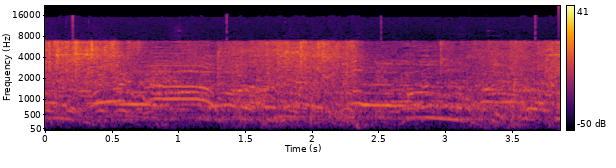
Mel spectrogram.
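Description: A loud, chaotic crowd of rioters shouts and yells in a dense, continuous roar, with scuffling and jostling noises as the mob surges forward and breaks through a barrier outside the US Capitol, knocking a Capitol Police officer to the ground.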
